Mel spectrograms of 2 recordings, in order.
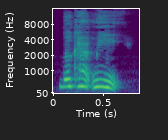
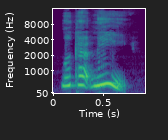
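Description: First: Raised, loud storybook fox; high, forceful plea; emphatic appeal. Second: Very high, loud storybook cat; higher, more insistent cry; echoing appeal. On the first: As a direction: call attention to yourself as a warning. Fox offers himself as warning. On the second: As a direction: chime in, pitched right up. Cat echoes the fox's warning. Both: A narrator's reading.

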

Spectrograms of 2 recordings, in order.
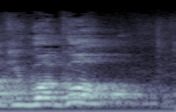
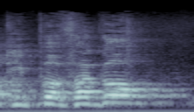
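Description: First: Wagon said with a W, "wagon"; Northern wagon. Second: Wagon said with a V, "vagon"; standard wagon. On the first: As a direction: say wagon with a W sound. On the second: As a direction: say wagon with a French V. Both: Shown as a demonstration.

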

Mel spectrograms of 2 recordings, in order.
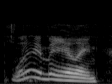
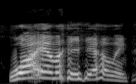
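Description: First: Much softer, sheepish aside; quiet aside. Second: High yelled question with a laugh; raised, laughing yell. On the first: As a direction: drop to a soft mumble after yelling. Calming down after yelling. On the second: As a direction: yell it, amused at yourself. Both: Real, not acted.

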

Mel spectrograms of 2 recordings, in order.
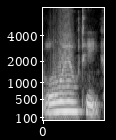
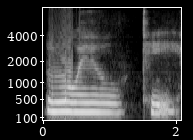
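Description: First: Said in the usual way. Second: "loyalty" drawn out very slowly, loud; "loyalty" with a long held LOY; stretched sounding out. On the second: Shown as a demonstration. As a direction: feel through "loyalty" sound by sound. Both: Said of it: "How are we gonna do that?".

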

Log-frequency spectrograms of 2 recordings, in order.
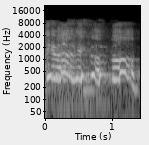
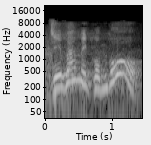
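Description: First: Much higher, very slow wail breaking into a laugh; shrieking mock lament, higher and drawn out; over-the-top wailing widow. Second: Slow, stretched-out plea; hammed-up graveside lament; mock wailing widow. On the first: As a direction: overplay the grieving old woman begging to go along. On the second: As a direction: drag out a tearful plea at the coffin. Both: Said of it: "Lloraba la vieja".

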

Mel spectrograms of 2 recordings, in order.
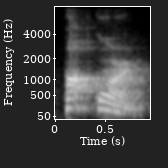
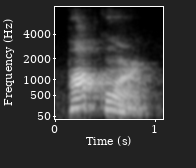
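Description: The two takes are said the same way.

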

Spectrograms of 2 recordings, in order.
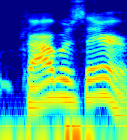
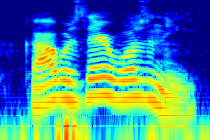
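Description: First: "God was there" with a falling end; statement take. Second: "there" lifted into a rising end; questioning take. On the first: Friends answering about nine eleven, stating it. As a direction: state it, letting "there" drop. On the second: Friends answering about nine eleven, questioning. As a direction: offer it as a high tag question. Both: Acted. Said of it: "Say something like that".

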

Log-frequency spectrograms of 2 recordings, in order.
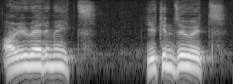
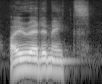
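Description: First: High, loud hype-up shout; roared English, pushing him on; roaring. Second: Moderately raised voice, checking in; louder English question to a mate; Australian instructor. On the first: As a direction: bellow encouragement to a jumper. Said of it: "hører australieren brøle". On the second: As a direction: call lightly to a nervous jumper. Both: A narrator's reading.

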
